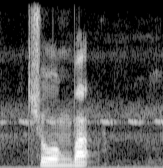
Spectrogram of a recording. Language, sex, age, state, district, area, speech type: Manipuri, male, 18-30, Manipur, Tengnoupal, urban, read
